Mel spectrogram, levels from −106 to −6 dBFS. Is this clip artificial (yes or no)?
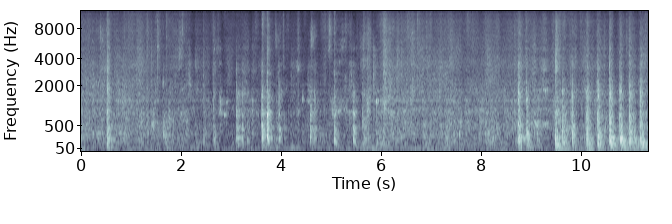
yes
